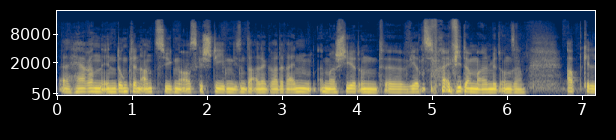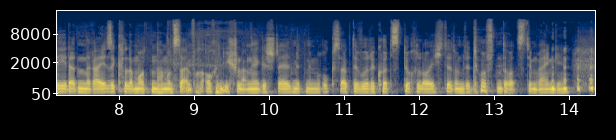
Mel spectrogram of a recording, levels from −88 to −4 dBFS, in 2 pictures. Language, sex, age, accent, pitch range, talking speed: German, male, 30-49, German, 105-115 Hz, 175 wpm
